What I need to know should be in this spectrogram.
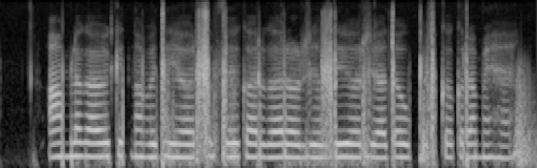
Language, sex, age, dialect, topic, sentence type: Magahi, female, 18-24, Southern, agriculture, question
